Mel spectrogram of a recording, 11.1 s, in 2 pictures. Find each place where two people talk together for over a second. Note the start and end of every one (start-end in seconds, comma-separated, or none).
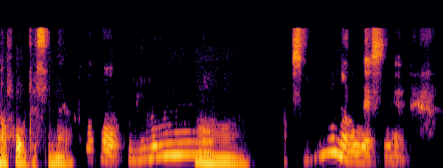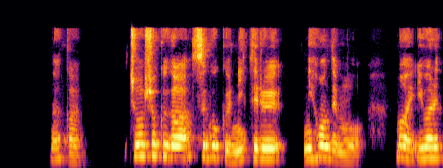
none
